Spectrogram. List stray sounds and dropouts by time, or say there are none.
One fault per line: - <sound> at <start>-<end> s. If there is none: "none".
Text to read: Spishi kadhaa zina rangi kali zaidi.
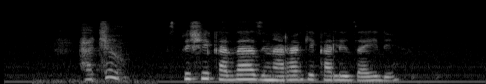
- sneeze at 0.5-1.3 s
